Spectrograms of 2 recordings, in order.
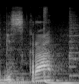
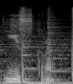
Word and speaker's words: искра: Фраза очень душевная, но ударение поставлено неверно – Хотя наиболее привычен вариант произношения «искра», правильно является «искра». Ставить ударение на первый слог следует как в литературной речи, так и в разговорной.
